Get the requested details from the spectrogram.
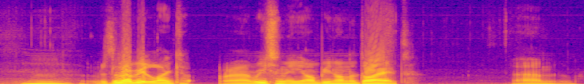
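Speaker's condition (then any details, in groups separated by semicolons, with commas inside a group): Cerebral palsy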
